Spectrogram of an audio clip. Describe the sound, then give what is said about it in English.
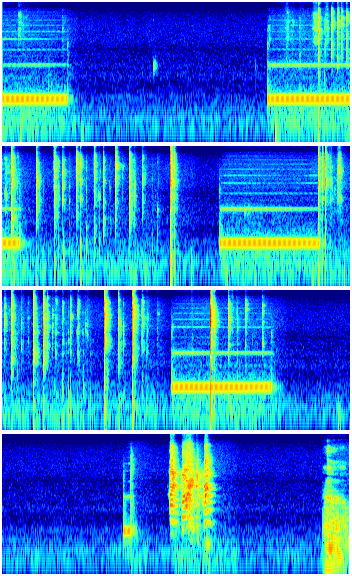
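A phone line rings out through the earpiece, four steady buzzing ring tones spaced a few seconds apart, with faint clicks and handling noises in the pauses and no one answering. “Gonna have to call some.”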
